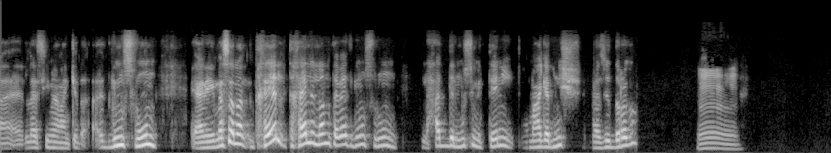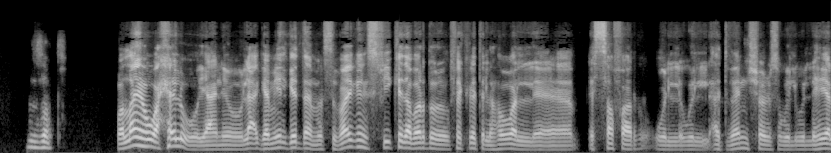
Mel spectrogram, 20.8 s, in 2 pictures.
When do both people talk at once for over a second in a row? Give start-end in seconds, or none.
none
